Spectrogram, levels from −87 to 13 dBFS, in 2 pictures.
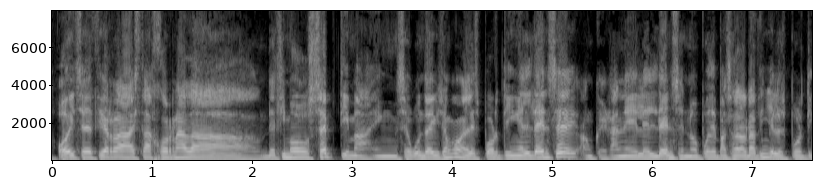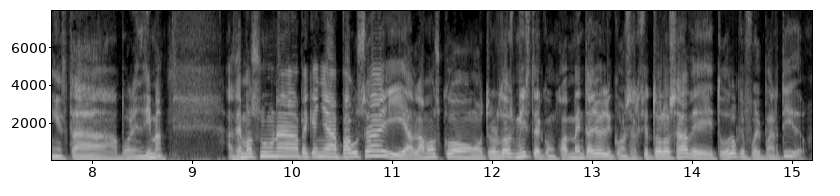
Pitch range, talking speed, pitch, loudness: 125-175 Hz, 215 wpm, 150 Hz, -19 LUFS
